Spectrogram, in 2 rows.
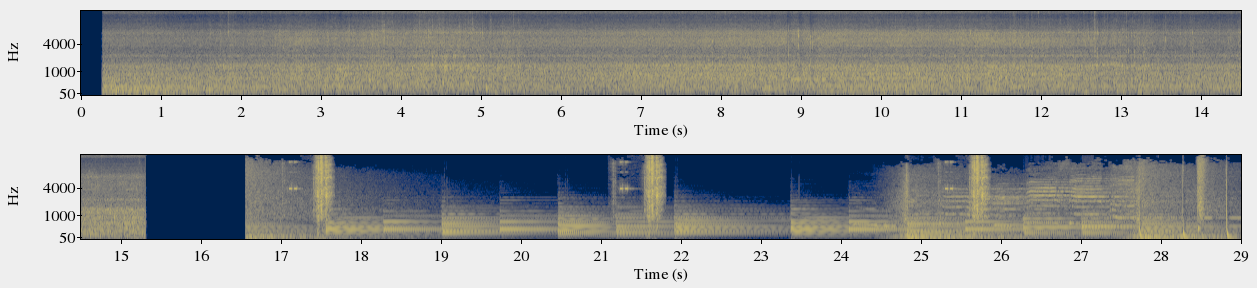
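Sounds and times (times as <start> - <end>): waves washing onto sand: 0.3 - 15.3.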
